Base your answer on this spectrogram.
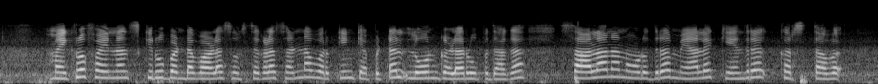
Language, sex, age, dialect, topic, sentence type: Kannada, female, 31-35, Dharwad Kannada, banking, statement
